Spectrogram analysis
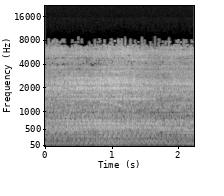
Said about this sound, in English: and soon all of the latest logging equipment is in action. giant diesel cats and wheeled log rollers maneuver around to pick up their loads or carry off what they've already loaded on.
